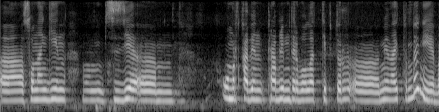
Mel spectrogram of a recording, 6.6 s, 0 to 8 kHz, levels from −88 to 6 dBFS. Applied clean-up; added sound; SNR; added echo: none; none; none; none.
